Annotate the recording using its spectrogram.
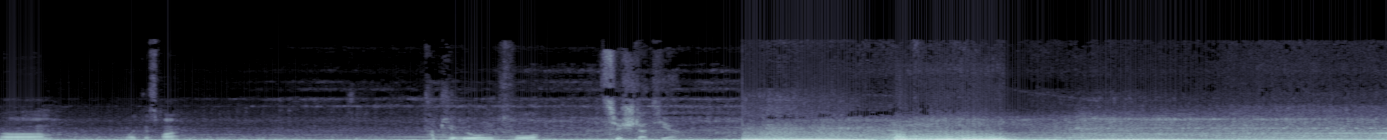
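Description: A truck's diesel engine idles with a steady low rumble.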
